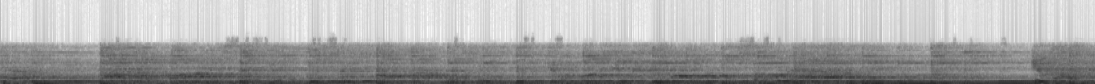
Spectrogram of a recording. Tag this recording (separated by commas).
Musical instrument, Music, Drum kit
